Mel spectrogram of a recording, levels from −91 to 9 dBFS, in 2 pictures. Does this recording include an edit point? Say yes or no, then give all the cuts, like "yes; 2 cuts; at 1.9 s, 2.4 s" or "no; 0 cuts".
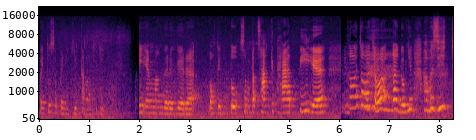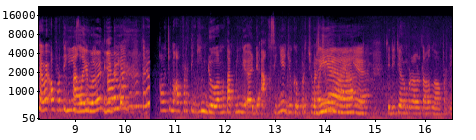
yes; 3 cuts; at 1.9 s, 6.2 s, 10.5 s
